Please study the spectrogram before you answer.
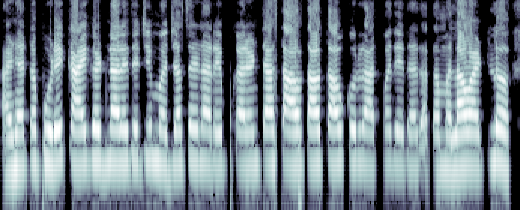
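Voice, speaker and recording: A woman's voice: a little high, monotone, fast talker, no echo. A woman narrating a chatty voice-over recap of a TV serial episode, talking straight to the viewers. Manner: chatty, addresses viewers directly.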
